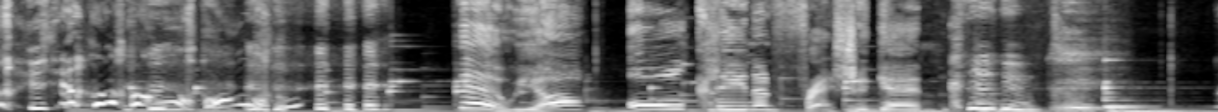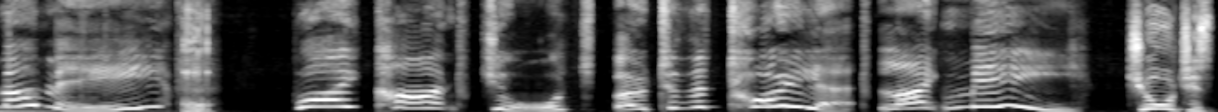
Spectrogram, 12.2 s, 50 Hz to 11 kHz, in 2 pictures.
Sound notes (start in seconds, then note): 0.0 giggles; 4.7 giggles; 6.9 snorts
